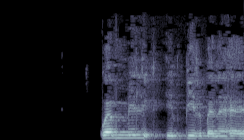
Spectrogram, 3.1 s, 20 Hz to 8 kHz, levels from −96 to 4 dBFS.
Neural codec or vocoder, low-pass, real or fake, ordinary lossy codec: none; 7.2 kHz; real; MP3, 32 kbps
